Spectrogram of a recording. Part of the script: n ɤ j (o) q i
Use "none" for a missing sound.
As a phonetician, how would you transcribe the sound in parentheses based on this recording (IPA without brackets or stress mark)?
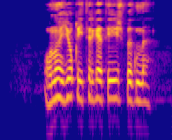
u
